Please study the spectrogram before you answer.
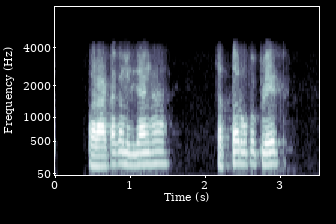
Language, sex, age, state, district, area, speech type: Hindi, male, 18-30, Madhya Pradesh, Betul, rural, conversation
